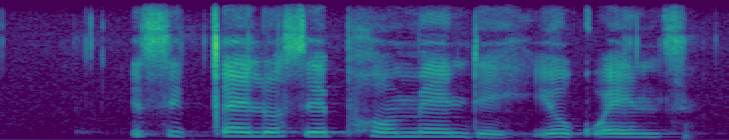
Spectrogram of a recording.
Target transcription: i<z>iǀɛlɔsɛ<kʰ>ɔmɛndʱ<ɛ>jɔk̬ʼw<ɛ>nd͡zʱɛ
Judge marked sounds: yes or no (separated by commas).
no, no, yes, no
